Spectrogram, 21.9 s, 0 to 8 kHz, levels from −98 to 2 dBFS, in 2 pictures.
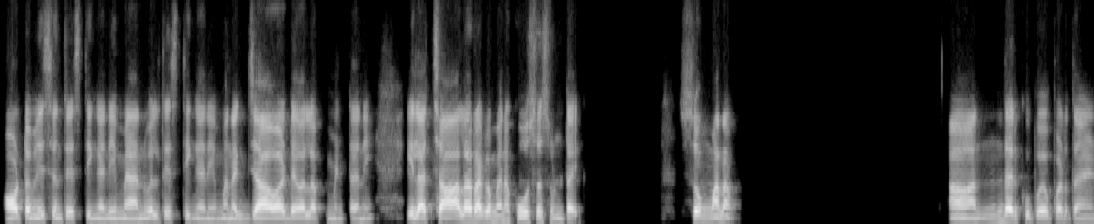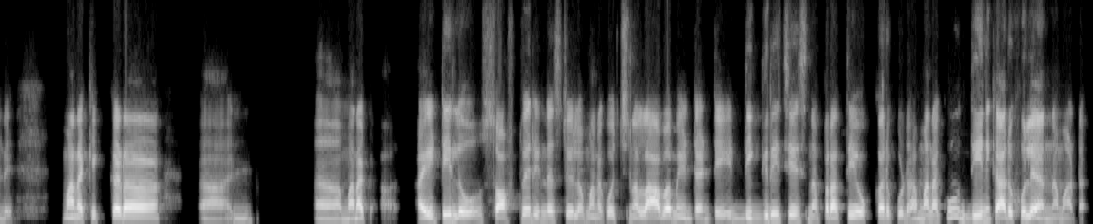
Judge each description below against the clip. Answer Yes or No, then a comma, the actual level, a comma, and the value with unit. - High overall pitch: No, medium, 140 Hz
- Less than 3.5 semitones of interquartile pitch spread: No, average, 5.1 semitones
